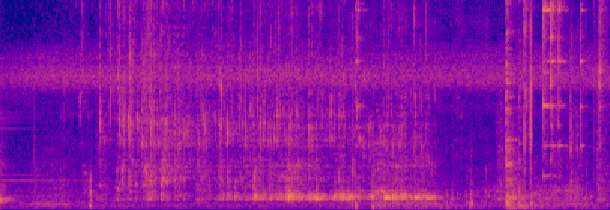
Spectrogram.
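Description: Water splashes and trickles steadily as soaking water is poured off rice and lentils, with a gurgling stream close by and a brief pause before more splashing.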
